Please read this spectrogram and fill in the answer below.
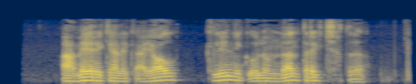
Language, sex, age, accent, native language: Uzbek, male, 25-34, Samarqand, Uzbek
